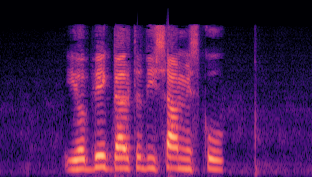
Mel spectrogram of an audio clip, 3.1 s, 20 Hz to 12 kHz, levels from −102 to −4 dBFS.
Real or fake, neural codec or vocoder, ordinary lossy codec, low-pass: fake; codec, 16 kHz, 0.8 kbps, ZipCodec; AAC, 32 kbps; 7.2 kHz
